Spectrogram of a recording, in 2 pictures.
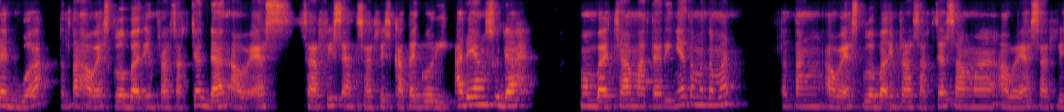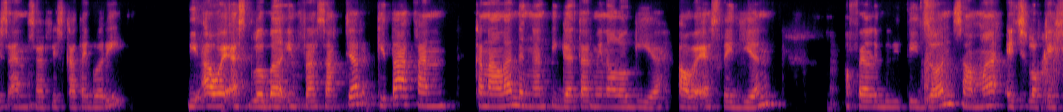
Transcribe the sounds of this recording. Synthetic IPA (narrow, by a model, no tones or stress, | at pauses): daduat̪ənt̪aŋaweɛsɡlobalinfɾast̪ɾak̚t͡ʃʊrdanʔaweɛsːɛrfɪsɛnsərfɪskat̪eɡoɾiʔadajaŋsudah | məmbat͡ʃamat̪eɾiɲat̪əmant̪əman | t̪ənt̪aŋaweɛsɡlobalinfɾast̪ɾak̚t͡ʃʊrsamaʔa̰weɛsːərfɪsɛnsərfɪskat̪eɡoɾi | diʔaweʔɛsɡlobalinfɾast̪ak̚t͡ʃʊrkit̪aːkankənalandəŋanp̪iɡat̪ɛrminoloɡijaʔaweʔɛsred͡ʒiən | ʔəfelabilit̪izɔnsamaʔet͡ʃloke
